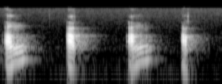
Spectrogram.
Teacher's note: 이응이랑 기역이 발음되는 위치가 똑같죠. 그래서 이 친구는 우리가 여린 입천장 소리다.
